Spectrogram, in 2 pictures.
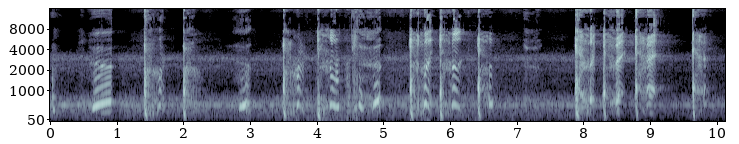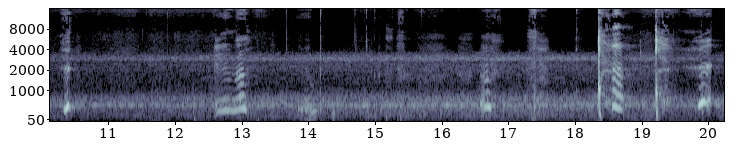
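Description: Repeated short, sharp coughs and throat clearing in bursts, with steady room hum behind.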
